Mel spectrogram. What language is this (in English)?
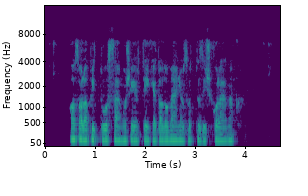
Hungarian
